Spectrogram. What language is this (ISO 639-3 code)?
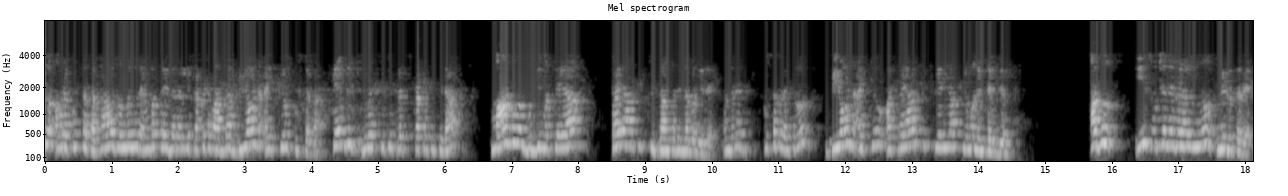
kan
